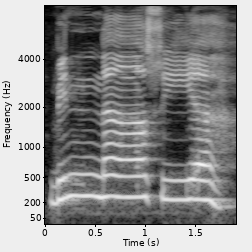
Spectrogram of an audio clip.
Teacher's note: بالناصیہ میں آپ نے نون مشدد پہ غنہ کرنا ہے، صاد کا مخرج آپ نے پورا ادا کرنا ہے۔ گول تا پہ جب وقف کریں گے تو ہا ساؤنڈ پہ کریں گے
